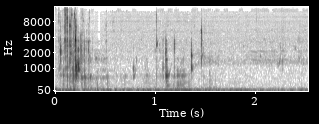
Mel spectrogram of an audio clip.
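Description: Water splashes and gurgles around the microphone as it breaks the surface.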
